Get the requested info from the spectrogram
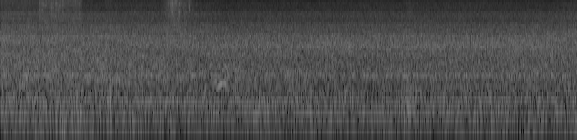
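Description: Steady rushing noise of a mini fiber laser marking machine's cooling fan running, with two brief bursts of higher hiss in the first three seconds.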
